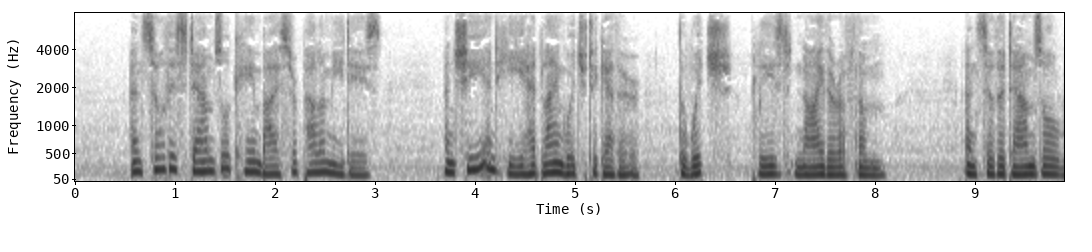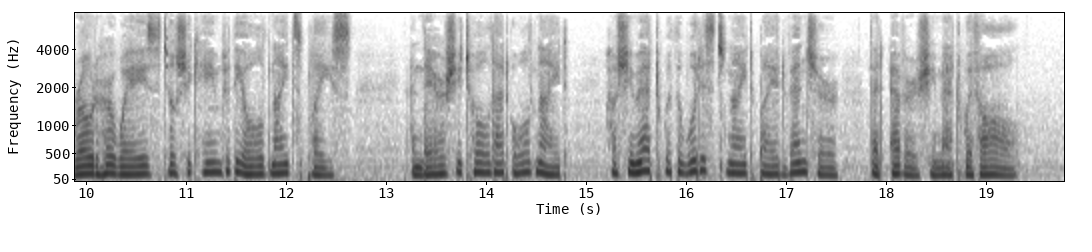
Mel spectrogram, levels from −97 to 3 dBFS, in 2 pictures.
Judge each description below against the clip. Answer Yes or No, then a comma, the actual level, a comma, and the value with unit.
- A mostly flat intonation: No, average, 4.2 semitones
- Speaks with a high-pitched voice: No, medium, 145 Hz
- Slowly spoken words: No, average, 175 wpm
